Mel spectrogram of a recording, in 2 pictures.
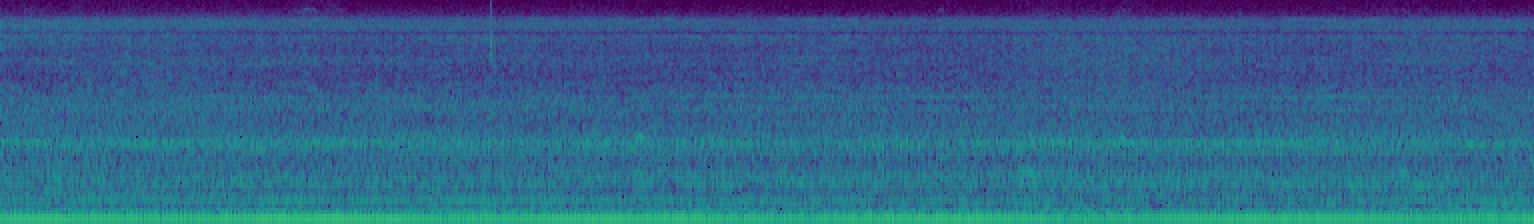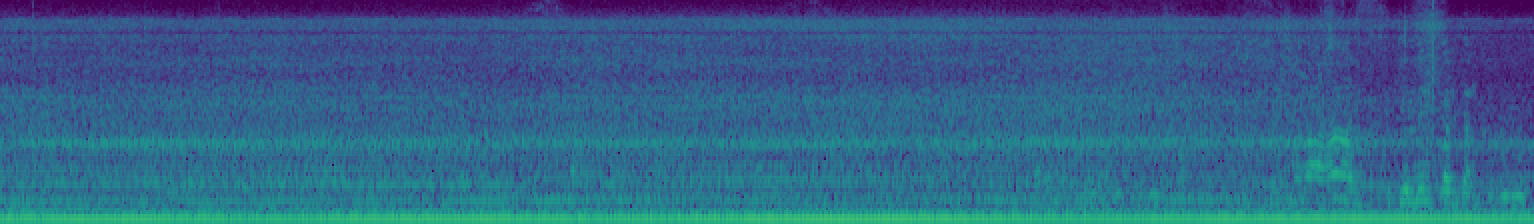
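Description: Steady low drone of a ship's machinery running, with fainter steady hum tones above it and no change in level.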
